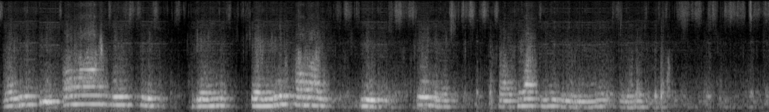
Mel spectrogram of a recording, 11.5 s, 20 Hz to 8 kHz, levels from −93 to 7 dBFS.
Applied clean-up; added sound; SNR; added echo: neural separator model SepFormer DNS4.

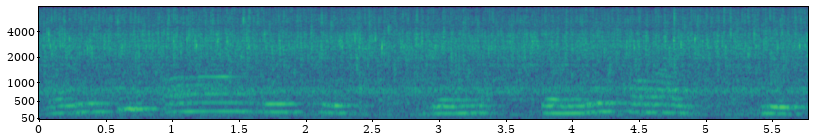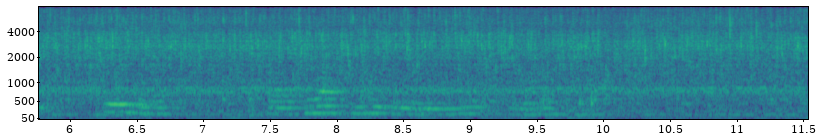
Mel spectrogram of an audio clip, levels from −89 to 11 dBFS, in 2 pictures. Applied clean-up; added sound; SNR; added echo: none; Fill (with liquid) / Bathtub (filling or washing); -5 dB; reverberation time 0.8 s.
